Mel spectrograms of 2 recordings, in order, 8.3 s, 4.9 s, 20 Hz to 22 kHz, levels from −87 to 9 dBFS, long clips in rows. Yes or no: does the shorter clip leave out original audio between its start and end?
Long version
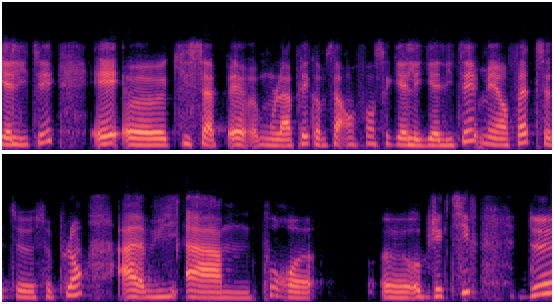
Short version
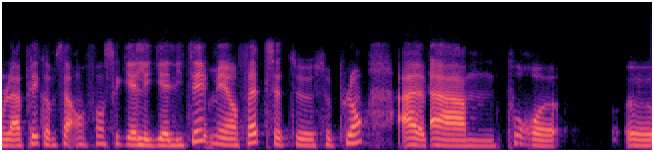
yes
